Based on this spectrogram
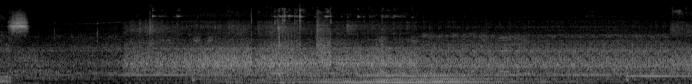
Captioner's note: truck engine idles; chains clanking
